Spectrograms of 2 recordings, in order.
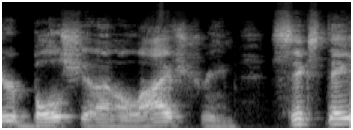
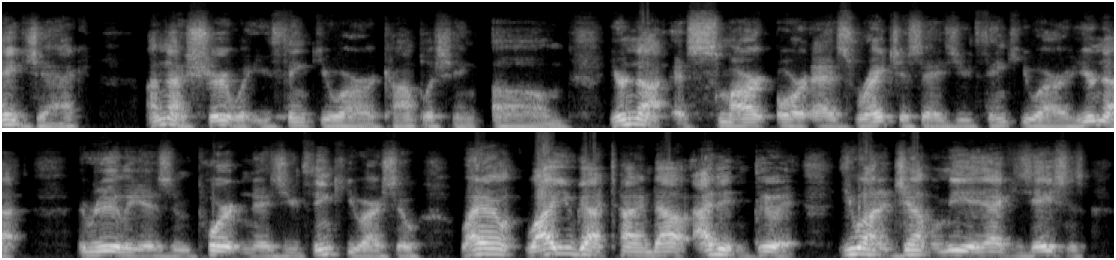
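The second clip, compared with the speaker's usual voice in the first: ordinary talk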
